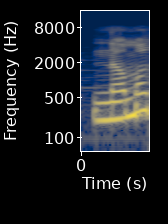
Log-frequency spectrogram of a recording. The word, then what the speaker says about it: नमः: यहाँ पर आपको नम के साथ 2 बिंदु दिखाई दे रही हैं। इसको संस्कृत में विसर्ग कहते हैं और इसका स्वर ह के रूप में आता है, तो आपको बोलना है नमः।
